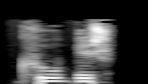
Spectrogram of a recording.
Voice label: "kubisch", German; adjectives

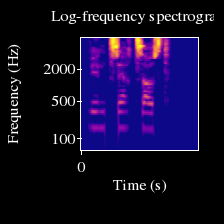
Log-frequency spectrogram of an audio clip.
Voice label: "windzerzaust", German; adjectives

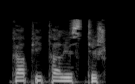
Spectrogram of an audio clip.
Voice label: "kapitalistisch", German; adjectives

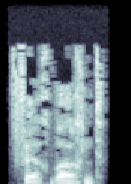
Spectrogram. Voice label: "verwarnt", German; adjectives

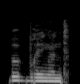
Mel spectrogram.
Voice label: "bebringend", German; adjectives

